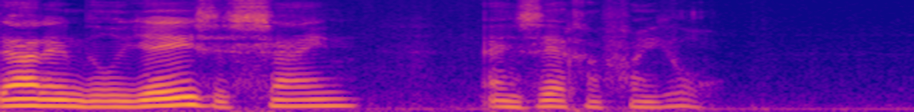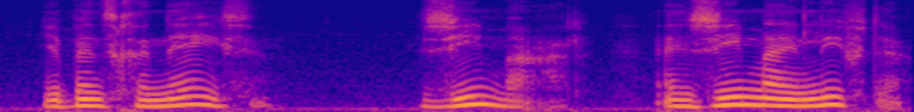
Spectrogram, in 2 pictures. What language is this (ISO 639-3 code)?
nld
